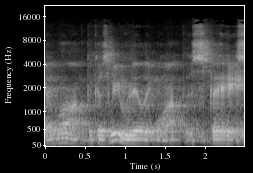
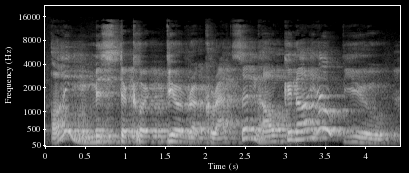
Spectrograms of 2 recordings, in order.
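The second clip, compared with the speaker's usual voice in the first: slow, drawn-out pompous bureaucrat; mock the formal request, stretching every word; mock formality; 2 semitones higher than usual. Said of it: "mocking the formality of that question".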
